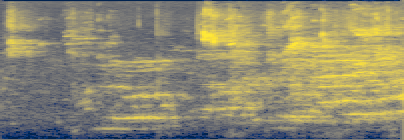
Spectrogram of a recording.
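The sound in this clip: A basketball is dribbled during a game between the Bulldogs and Generals: repeated bounces thump along under a commentator's continuous play-by-play.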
